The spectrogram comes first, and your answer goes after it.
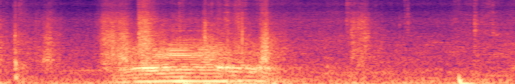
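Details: One wavering, quavering bleat lasting nearly a second from fat-tailed sheep newly arrived at a trader's pen in Uzbekistan, set between quiet stretches with a few thumps and faint voices.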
